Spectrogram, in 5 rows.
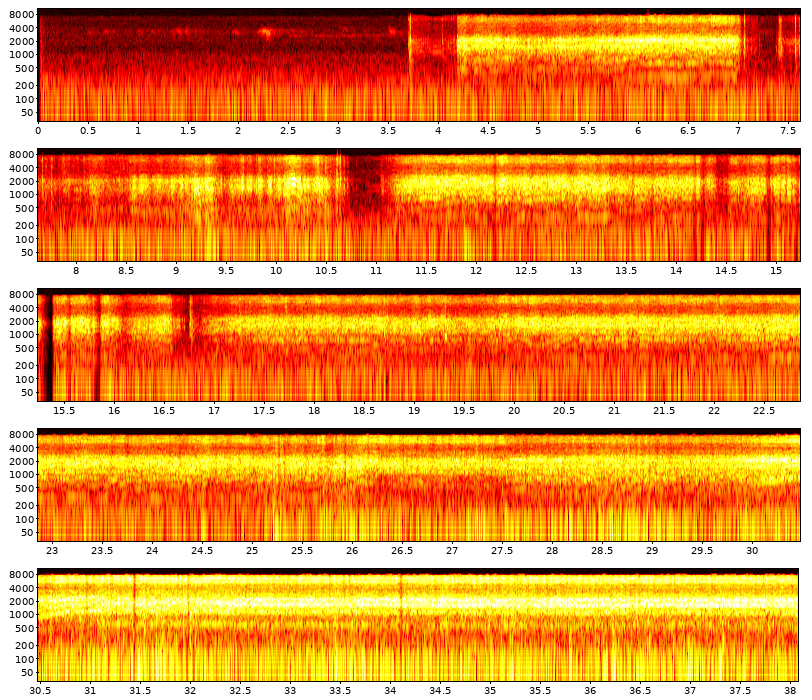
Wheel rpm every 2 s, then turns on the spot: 0, 0, 40, 50, 20, 40, 70, 50, 40, 50, 70, 70, 70, 70, 70, 140, 140, 140, 140.
8-10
